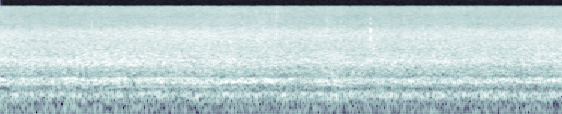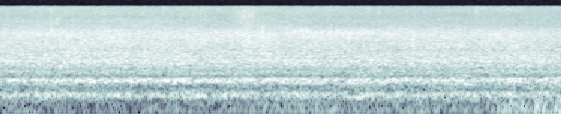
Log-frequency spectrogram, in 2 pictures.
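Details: Inside a honey bee hive while a baby bee emerges, many bees produce a constant, level buzzing hum with steady low tones and a faint airy wash over it, with a few soft clicks.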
